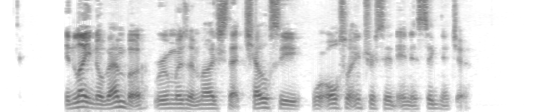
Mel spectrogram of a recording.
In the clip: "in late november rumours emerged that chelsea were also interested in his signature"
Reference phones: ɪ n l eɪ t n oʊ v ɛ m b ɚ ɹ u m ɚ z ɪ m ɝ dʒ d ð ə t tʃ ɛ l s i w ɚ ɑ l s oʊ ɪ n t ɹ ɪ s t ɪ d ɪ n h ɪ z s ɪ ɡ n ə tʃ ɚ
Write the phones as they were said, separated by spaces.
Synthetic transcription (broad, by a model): ɪ n l eɪ t n oʊ v ɛ m b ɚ ɹ u m ɚ z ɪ m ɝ dʒ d ð ə t tʃ ɛ l s i w ɚ ɑ l s oʊ ɪ n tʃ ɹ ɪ s t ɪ d ɪ n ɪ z s ɪ ɡ n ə tʃ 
